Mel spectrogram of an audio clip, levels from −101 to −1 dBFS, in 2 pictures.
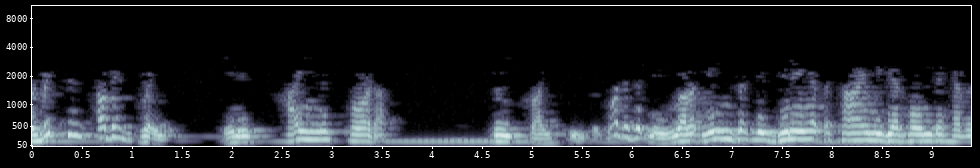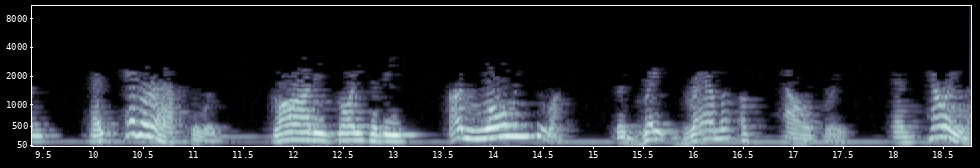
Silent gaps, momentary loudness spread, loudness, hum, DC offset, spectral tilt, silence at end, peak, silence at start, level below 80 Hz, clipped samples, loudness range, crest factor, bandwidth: none; 17 LU; -22 LUFS; none; under 0.1%; -16 dB/octave; 0 s; -8 dBFS; 0 s; -68 dBFS; under 0.1%; 7 LU; 16 dB; 2.3 kHz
